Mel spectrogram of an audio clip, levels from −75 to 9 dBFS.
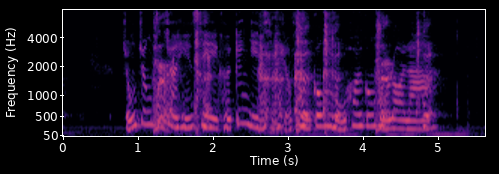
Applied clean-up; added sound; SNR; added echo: none; Cough; 2 dB; none.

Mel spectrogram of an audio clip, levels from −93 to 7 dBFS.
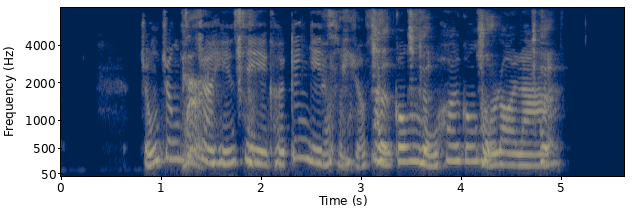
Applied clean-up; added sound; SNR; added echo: neural mask model Resemble Enhance denoiser.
